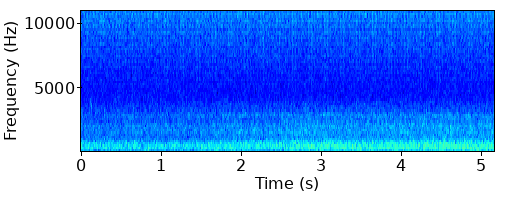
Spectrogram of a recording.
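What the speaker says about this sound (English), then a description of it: "as the train moves over the suspension bridge" A steady, heavy rumble of a test train rolling across the Akashi Kaikyo suspension bridge without pause, dense low roar with a faint hiss above, continuous for the whole stretch.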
